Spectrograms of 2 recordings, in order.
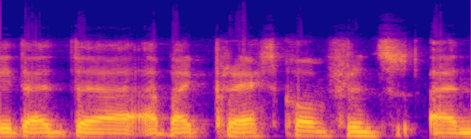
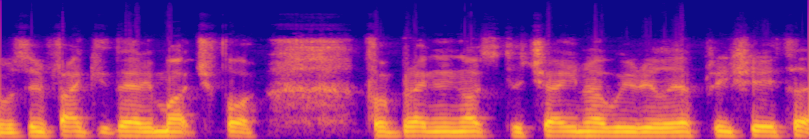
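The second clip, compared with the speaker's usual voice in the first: plain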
